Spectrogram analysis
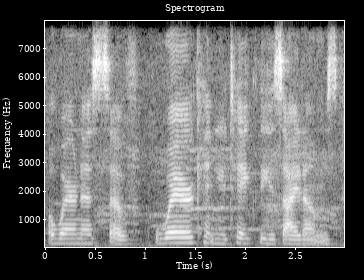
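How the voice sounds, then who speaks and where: A woman's voice: deep voice, steady tone, moderate pace, gravelly, over music, poor audio. A woman answering interview questions about her work, hesitant, with many fillers and restarts. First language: English. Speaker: course participant, general manager.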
